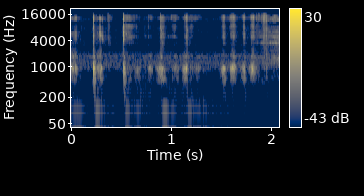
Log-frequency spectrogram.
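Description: A metal coin scraping the coating off a scratch-off lottery ticket in a run of short, quick strokes.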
